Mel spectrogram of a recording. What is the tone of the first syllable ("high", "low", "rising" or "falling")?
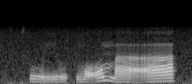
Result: low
